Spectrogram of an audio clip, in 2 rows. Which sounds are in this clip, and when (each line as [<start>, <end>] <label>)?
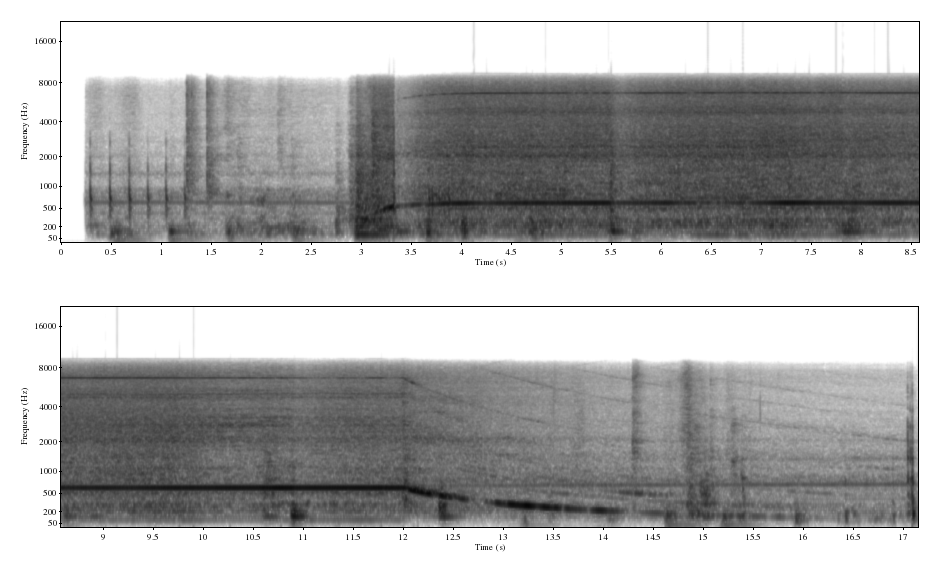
[0.99, 2.88] footsteps
[2.89, 17.15] vacuum cleaner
